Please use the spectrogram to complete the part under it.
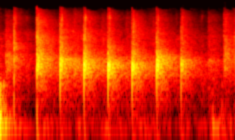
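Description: One person claps about ten times at a steady, fairly quick pace, each clap sharp and close, with no voices in between.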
